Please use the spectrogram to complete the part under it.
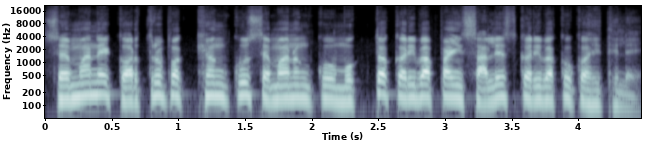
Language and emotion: Odia, neutral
